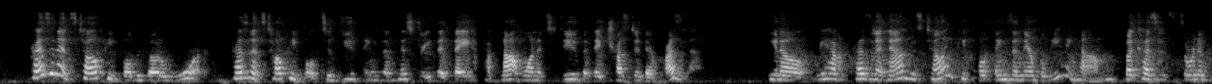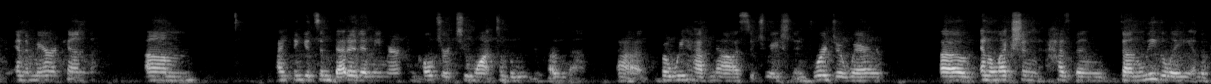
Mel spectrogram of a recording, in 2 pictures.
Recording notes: Apologies for the audio issues in this episode.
